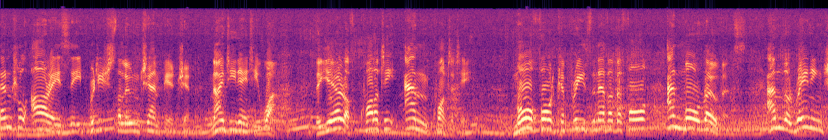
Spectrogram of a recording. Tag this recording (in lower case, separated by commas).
speech, car, vehicle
